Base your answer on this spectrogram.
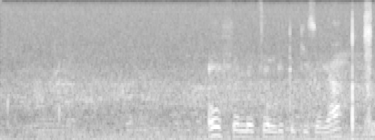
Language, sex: Southern Sotho, male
